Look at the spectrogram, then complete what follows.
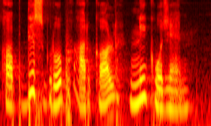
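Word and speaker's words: pnictogen: Elements of this group are called निकोजेन। देखो PNiCOGN निकोजेन, P silent है, निकोजेन कहते हैं, ठीक है।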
